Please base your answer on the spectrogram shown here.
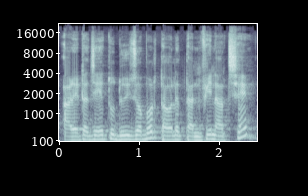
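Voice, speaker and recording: A man teaching Quran reading, drilling each sound slowly and answering his own questions. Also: mid-range voice. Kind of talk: slow drilled recitation lesson.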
